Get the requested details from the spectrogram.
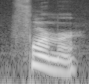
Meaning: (adjective) Previous; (noun) 1. The first of aforementioned two items 2. Someone who forms something; a maker; a creator or founder
- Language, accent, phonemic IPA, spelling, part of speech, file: English, US, /ˈfɔɹmɚ/, former, adjective / noun, En-us-former.ogg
